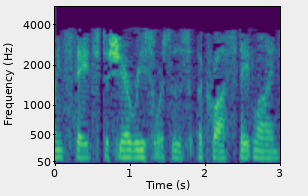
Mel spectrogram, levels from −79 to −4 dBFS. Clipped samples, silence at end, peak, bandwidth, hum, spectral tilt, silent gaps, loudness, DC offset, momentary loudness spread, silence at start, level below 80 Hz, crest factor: under 0.1%; 0 s; -6 dBFS; 4 kHz; none; -8.5 dB/octave; none; -23 LUFS; under 0.1%; 13 LU; 0 s; -64 dBFS; 20 dB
